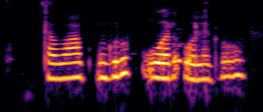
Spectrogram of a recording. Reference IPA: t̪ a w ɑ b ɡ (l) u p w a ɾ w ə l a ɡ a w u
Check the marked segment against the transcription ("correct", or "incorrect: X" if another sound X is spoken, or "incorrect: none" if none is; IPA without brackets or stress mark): incorrect: ɾ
